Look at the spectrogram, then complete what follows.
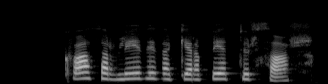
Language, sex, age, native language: Icelandic, female, 20-29, Icelandic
